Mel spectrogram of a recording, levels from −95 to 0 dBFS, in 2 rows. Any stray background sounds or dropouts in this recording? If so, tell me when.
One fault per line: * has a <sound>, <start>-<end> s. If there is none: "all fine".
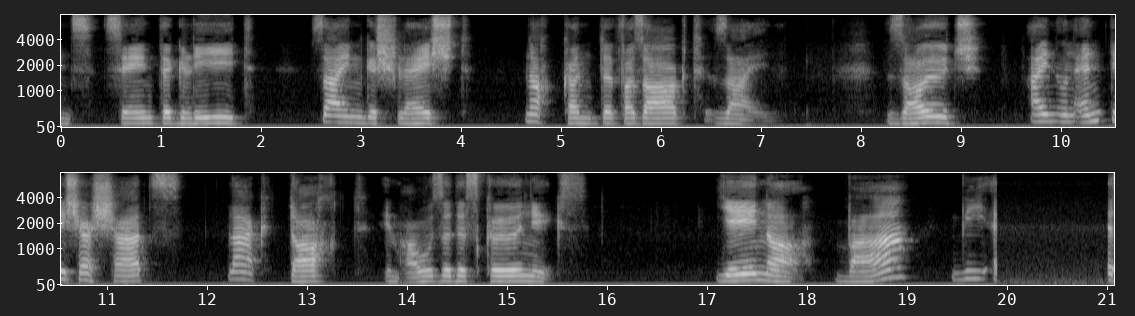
all fine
